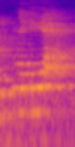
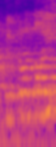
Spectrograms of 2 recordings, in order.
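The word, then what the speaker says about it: microtoise: Lalu ini ada mikrotoa. Mikrotois biasanya tulisannya. Tapi ditulis ee tiparan bacanya mikroa ini tu sebenarnya gambar infantometer.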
